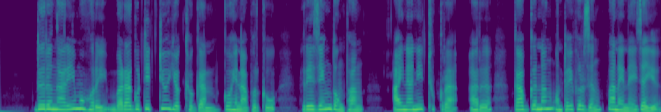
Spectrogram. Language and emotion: Bodo, neutral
